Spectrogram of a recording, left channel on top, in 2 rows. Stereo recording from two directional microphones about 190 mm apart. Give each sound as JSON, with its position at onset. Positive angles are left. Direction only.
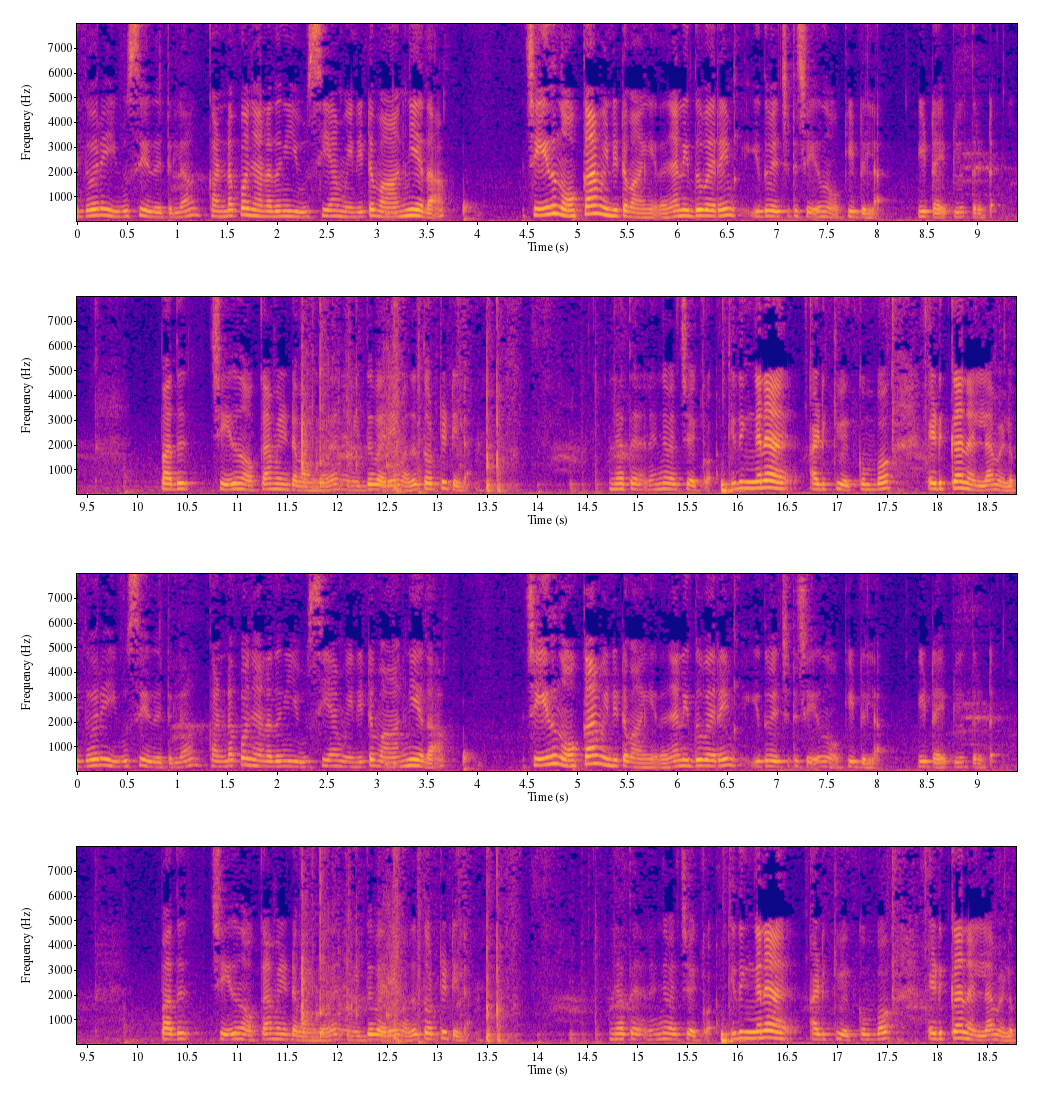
{"t": 0.1, "sound": "a woman's voice", "side_deg": 20}
{"t": 3.8, "sound": "a sound", "side_deg": 0}
{"t": 4.5, "sound": "a woman's voice", "side_deg": 20}
{"t": 10.2, "sound": "a woman's voice", "side_deg": 20}
{"t": 14.7, "sound": "a woman's voice", "side_deg": 20}
{"t": 15.6, "sound": "a woman's voice", "side_deg": 5}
